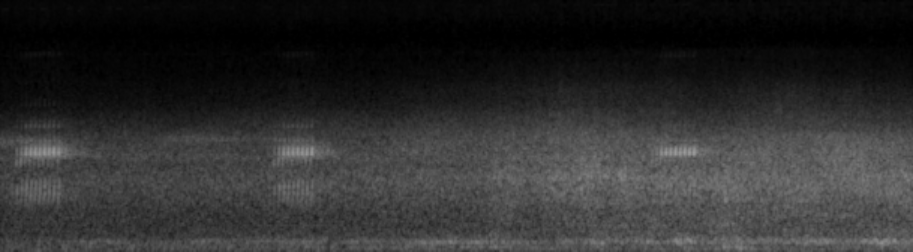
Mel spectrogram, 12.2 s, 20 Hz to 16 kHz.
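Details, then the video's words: Frog song in New England, May 11, 2023: brief, rapid pulsed trills repeat roughly every four seconds, standing out above a continuous background chorus that grows louder toward the end. "Frog Songs - New England, May, 2023"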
